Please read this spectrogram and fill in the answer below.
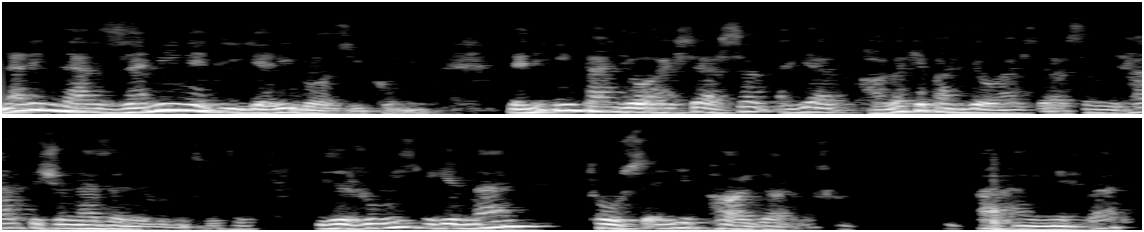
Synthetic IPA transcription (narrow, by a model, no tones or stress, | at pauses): næɾiːmd̪æɾzæmiːned̪iːɟæɾiːbɒːzḭːkʰo̞̰nḭːmjæːniʔiːnpʰænd͡ʒɒːvohæʃt̪d̪æɾsæd̪ʔæɟæɾhɒːlɒːcʰepʰænd͡ʒɒːvohæʃt̪d̪æ̰ɾsæd̪eɦæɾfeʃonæzæneɾuːmiːzbez | mizeruːmiːzmiɟemænt̪ʰoːseejepʰɒːjɡɒːɾmixo | fæɾhæŋɡmehvæt̪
